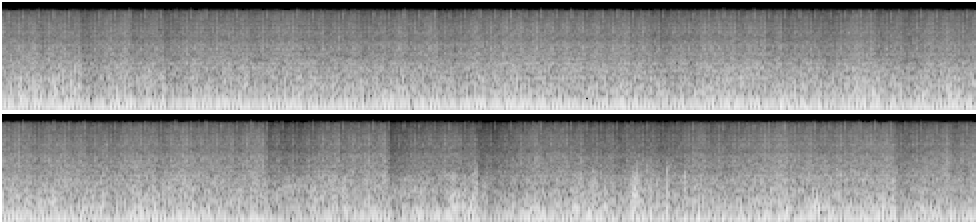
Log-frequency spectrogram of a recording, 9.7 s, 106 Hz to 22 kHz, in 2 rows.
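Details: Boat inboard engine under way on sea trial at cruise, 1500 rpm, 60 psi oil pressure, water temperature about 130: steady even low rumble at constant speed, no knocks, misses or surges; normal running, engine later died, owner suspects clogged carburetor.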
